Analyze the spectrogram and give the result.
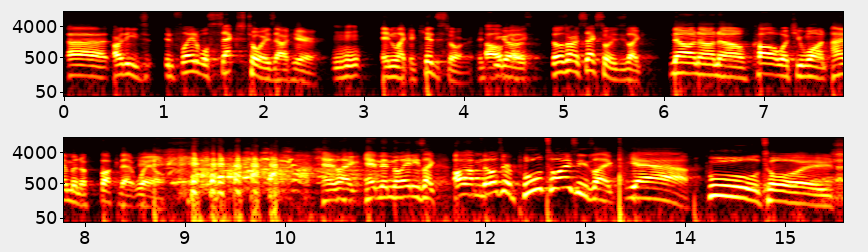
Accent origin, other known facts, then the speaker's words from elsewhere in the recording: Washington, United States; I played quarterback in high school, but I played at a hippie high school in Washington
